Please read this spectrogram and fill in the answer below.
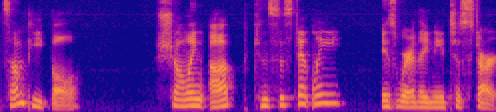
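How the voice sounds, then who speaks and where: Against a quiet background, a woman at a medium pitch and fairly slow pace, with very wide pitch swings. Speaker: vegan podcaster. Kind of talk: casual chat. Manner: smiling.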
